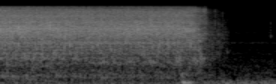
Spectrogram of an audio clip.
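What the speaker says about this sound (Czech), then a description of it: "Proč nepustíš vodu?" Tap water runs steadily into a bathroom sink while a boy brushes his teeth, a close, even rushing hiss that stops abruptly just before the end.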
